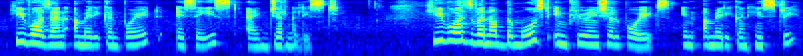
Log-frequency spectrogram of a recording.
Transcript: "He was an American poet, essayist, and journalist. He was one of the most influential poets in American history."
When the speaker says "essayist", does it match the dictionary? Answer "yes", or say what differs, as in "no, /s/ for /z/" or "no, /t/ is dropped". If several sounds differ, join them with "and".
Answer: yes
